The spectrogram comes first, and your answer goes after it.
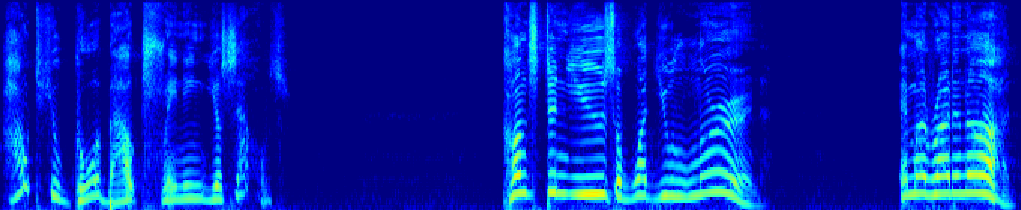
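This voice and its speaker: Male preacher from Malaysia, very high voice, dry close sound, asks the crowd questions. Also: expressive, takes it slowly, vocal fry, pauses often, no room sound. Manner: asks the congregation questions often. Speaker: pastor. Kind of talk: sermon.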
